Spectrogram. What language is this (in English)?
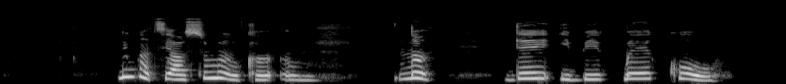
Yoruba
